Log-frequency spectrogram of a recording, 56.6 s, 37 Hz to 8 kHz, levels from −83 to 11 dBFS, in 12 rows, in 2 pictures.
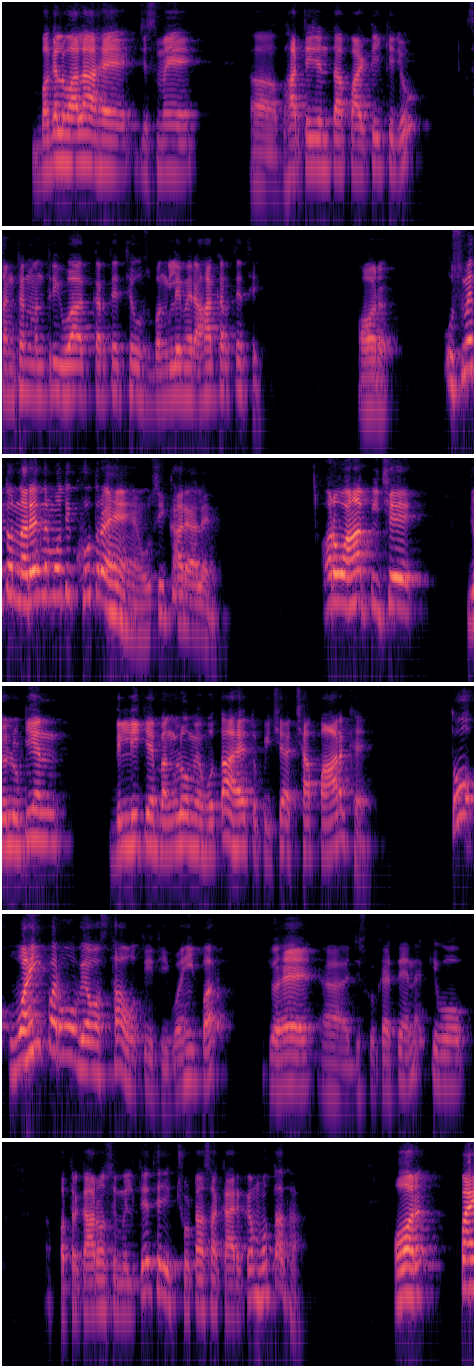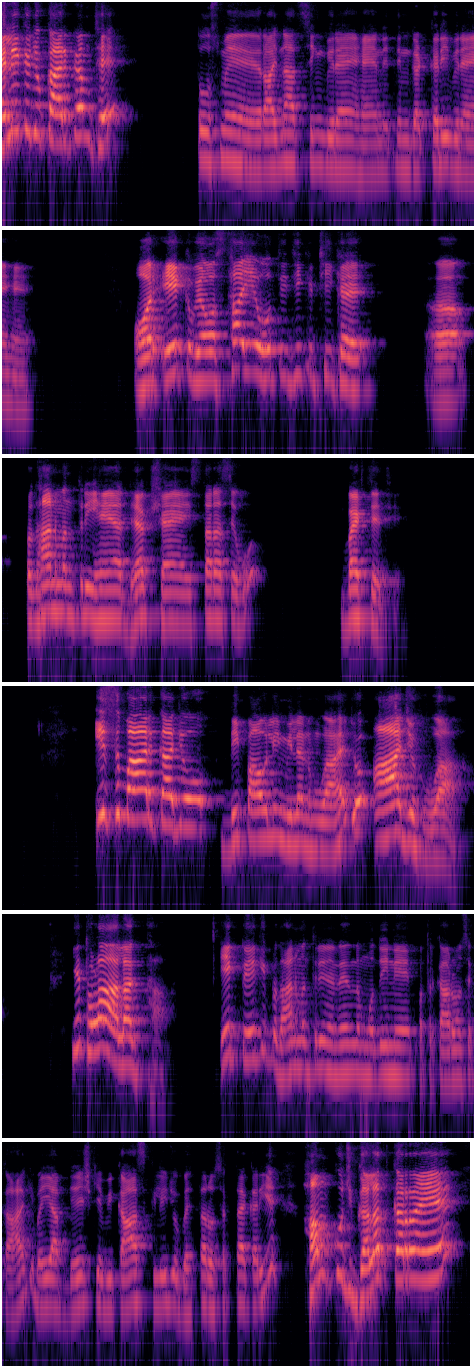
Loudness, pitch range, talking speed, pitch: -21 LUFS, 150-240 Hz, 165 wpm, 170 Hz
